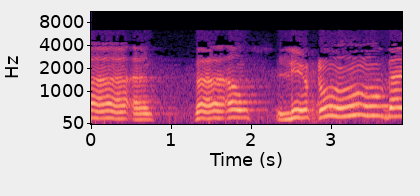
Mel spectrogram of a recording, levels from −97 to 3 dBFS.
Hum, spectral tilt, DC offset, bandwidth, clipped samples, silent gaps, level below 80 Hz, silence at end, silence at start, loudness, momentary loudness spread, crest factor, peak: none; -8.5 dB/octave; under 0.1%; 6.4 kHz; under 0.1%; none; -54 dBFS; 0 s; 0 s; -16 LUFS; 8 LU; 12 dB; -4 dBFS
